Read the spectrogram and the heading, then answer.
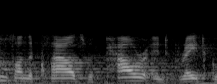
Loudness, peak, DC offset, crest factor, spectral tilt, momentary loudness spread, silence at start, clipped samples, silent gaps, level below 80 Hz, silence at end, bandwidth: -31 LUFS; -16 dBFS; under 0.1%; 16 dB; -3.5 dB/octave; 8 LU; 0 s; under 0.1%; none; -54 dBFS; 0 s; 4.6 kHz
